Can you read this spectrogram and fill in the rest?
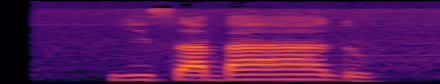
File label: "yɩ sabaado", Mooré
